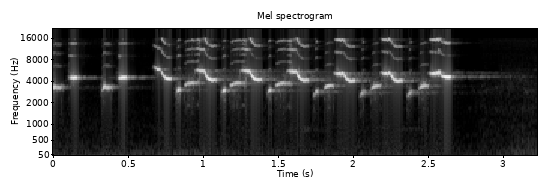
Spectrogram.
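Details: Goldfinch-canary mule singing clearly in the Málaga style: three brisk introductory chirps lead into a rapid, tinkling stream of high, slurred notes for about two seconds, then silence.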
